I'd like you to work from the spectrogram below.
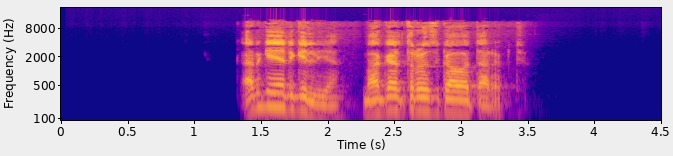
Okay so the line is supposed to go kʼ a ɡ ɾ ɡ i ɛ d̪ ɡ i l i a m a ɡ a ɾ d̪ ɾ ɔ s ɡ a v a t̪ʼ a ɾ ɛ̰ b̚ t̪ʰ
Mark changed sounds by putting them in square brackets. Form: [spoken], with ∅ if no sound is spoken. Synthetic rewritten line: kʼ a [∅] ɾ ɡ i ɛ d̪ ɡ i l i a m a ɡ a ɾ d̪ ɾ ɔ s ɡ a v a t̪ʼ a ɾ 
